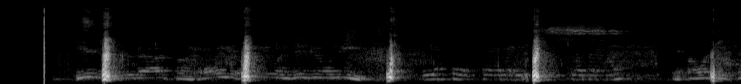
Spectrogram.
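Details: A dog gives sharp single barks every second or two, with whiny, tonal sounds in between, apparently barking at nothing.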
